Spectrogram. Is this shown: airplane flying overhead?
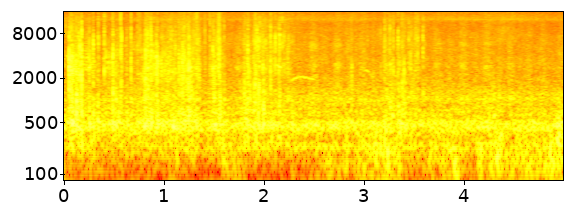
no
